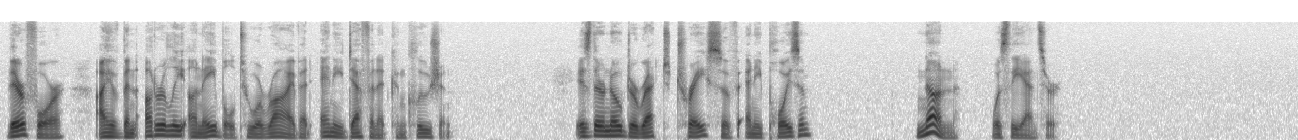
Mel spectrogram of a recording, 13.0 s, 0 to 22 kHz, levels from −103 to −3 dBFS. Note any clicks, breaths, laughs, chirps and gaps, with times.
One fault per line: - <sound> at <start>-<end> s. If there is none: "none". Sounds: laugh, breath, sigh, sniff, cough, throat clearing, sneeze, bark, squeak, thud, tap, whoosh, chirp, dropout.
none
